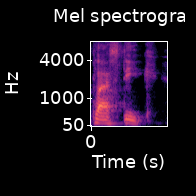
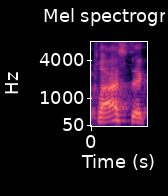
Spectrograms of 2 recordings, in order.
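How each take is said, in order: First: It ends in a long French-style 'eek' sound. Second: It ends in a short English-style 'ick' sound. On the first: "some people um, they pronounce it plastique" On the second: "I'm not French, so I just call it right"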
